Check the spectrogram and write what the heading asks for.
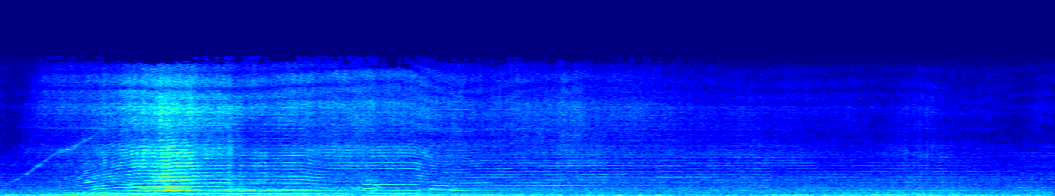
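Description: Motor and propeller of a PremierRC V Wing Box radio-controlled kite plane whining as it throttles up for takeoff. The pitch rises over the first second or so, then holds steady and fades as the plane climbs away.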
